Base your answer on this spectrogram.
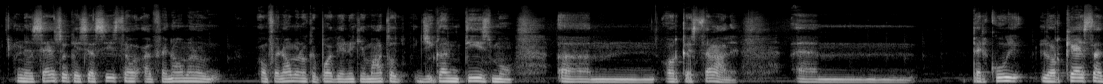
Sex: male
